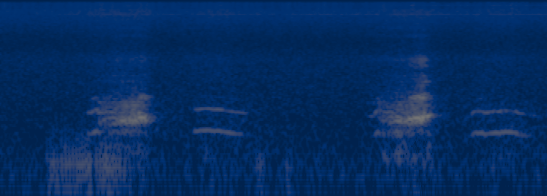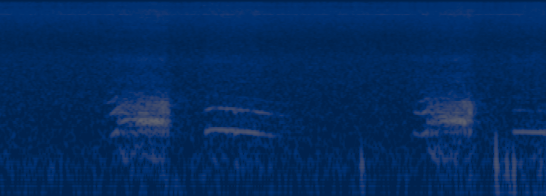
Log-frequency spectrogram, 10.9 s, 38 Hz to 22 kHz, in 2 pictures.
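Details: Inspiratory stridor from laryngomalacia in a 7-month-old infant: noisy, fluttering, high-pitched breathing on each breath.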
